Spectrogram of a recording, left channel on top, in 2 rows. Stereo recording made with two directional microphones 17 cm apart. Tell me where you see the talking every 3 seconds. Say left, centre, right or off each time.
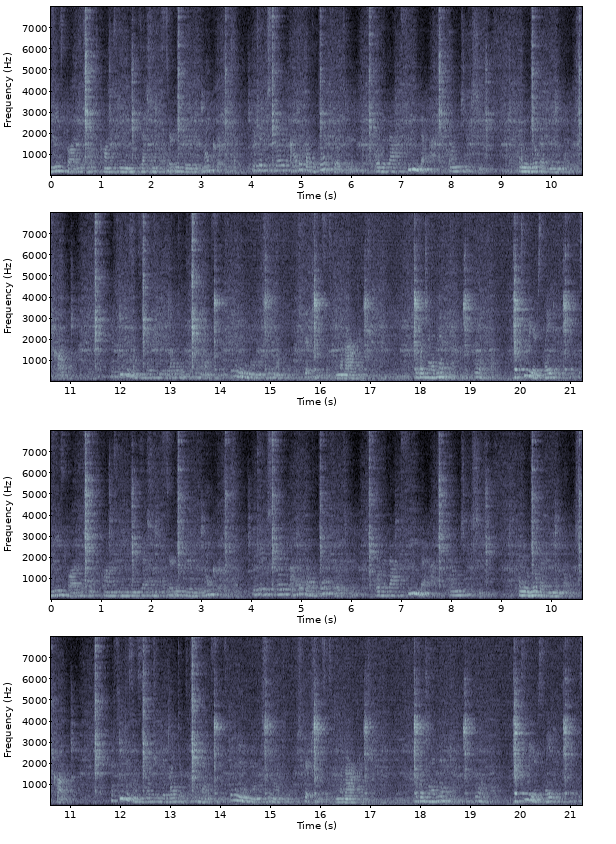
left, left, left, centre, right, centre, left.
